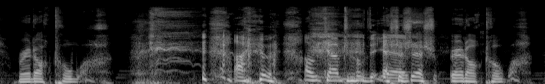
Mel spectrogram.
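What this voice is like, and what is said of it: Imitates another person's voice. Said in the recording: “do you have a good Sean Connery accent? ... That's not bad. That wasn't a bad one, dude.”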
